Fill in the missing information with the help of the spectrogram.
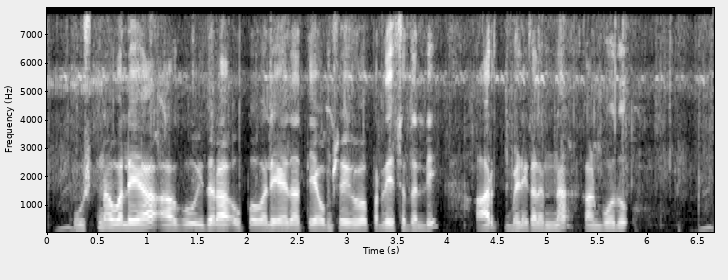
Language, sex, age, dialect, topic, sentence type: Kannada, male, 25-30, Mysore Kannada, agriculture, statement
